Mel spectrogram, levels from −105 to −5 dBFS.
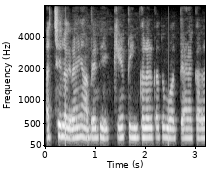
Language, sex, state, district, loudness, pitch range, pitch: Hindi, female, Uttar Pradesh, Gorakhpur, -16 LUFS, 200-210 Hz, 205 Hz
